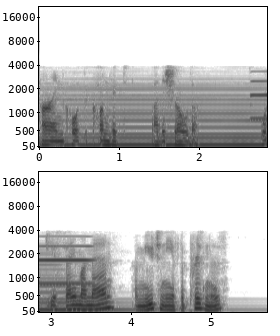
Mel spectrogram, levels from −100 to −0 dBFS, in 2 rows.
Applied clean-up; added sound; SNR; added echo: none; Wind instrument, woodwind instrument + Bowed string instrument; 3 dB; none.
